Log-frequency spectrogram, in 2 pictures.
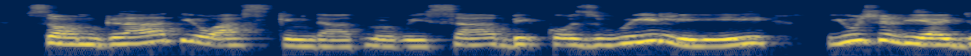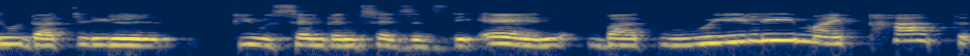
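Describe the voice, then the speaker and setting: A woman speaks at a fairly slow pace with an Israeli accent. Her pitch sits fairly low. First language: Hebrew. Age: 60s. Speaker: medium and spiritual teacher. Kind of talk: interview.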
